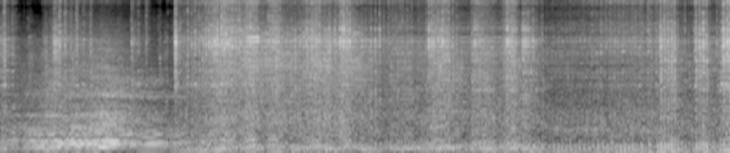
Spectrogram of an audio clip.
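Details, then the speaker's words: Motorcycle first start after repairing a stripped spark plug thread in the cylinder head: irregular crackling pops over a rough idle, an exhaust leak caused by a loose exhaust clamp whose bolt had been left untightened. "Ya, itu tadi suaranya cukup mengagetkan, ya, agak kemletek sedikit. Ternyata setelah kita cek itu di bagian klem knalpotnya itu kendor, ya, jadi bautnya ini enggak dikencangkan sama orangnya."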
